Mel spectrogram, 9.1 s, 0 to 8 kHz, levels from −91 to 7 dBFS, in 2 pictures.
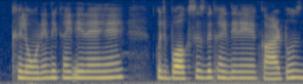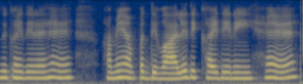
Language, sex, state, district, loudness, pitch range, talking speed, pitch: Hindi, female, Rajasthan, Nagaur, -19 LUFS, 215-235 Hz, 160 wpm, 230 Hz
